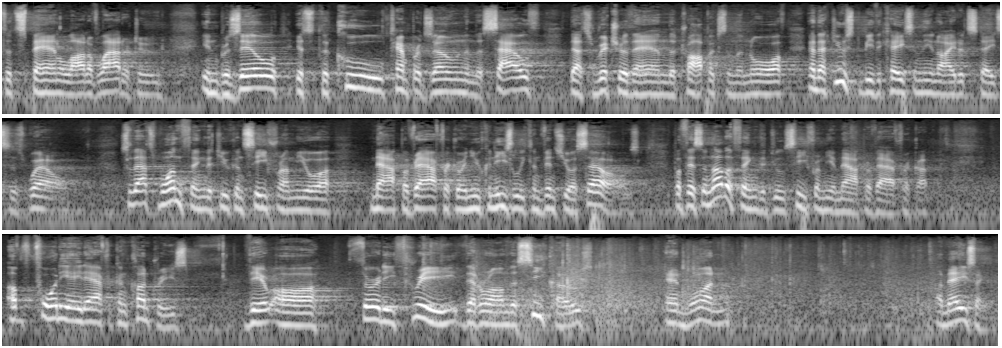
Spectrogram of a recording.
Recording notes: Upfront Summit 2020. Background noise in this video due to high winds outside the theater where this was filmed.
